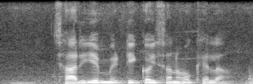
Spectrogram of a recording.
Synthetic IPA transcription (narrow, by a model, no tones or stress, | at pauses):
t͡sʰaɾijemiʈikʌjsʌnɦokʰela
